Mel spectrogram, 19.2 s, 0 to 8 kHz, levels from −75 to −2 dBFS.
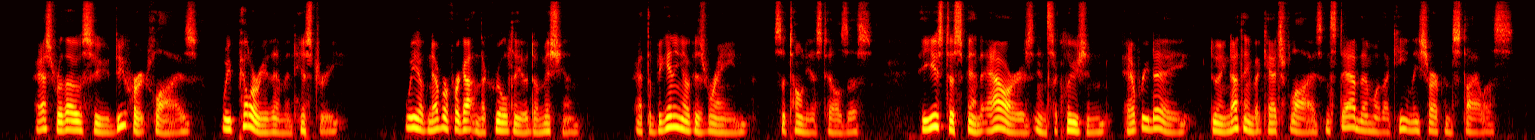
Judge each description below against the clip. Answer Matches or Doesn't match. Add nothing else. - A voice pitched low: Matches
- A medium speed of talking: Matches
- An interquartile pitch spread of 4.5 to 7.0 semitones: Matches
